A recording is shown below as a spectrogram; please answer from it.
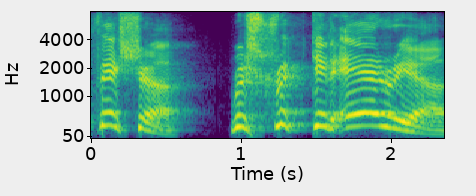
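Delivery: very high, swooping put-on shout, area drawn out. Retelling a video game guard who catches the player: imitating an NPC guard shouting. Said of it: "an N P C, who's standing there who goes".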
